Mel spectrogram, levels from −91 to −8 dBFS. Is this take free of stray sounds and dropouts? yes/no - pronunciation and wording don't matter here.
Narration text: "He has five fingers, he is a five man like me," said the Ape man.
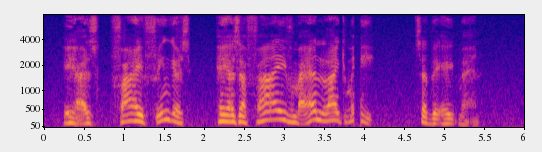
no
